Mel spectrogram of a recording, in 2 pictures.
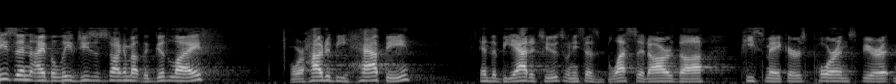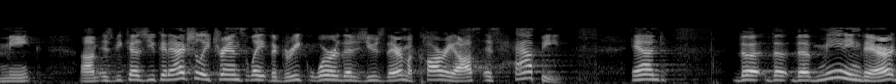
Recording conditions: large echoing room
